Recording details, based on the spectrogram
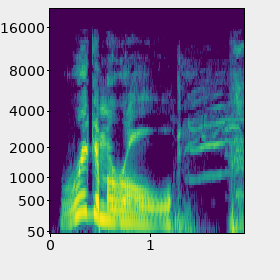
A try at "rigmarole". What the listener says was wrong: there's not an extra syllable it's rigmarole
